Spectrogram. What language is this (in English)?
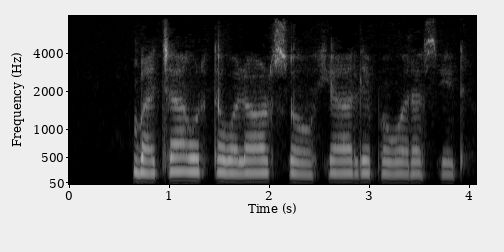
Pashto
